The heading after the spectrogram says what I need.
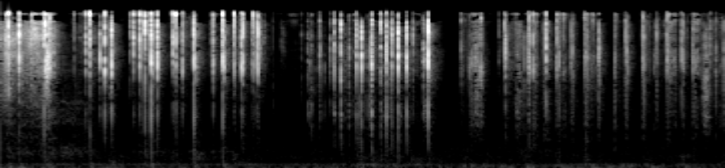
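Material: Ceramic.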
